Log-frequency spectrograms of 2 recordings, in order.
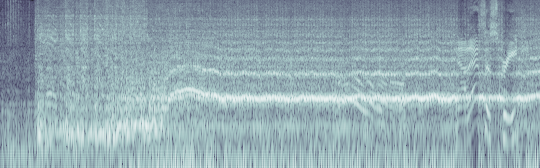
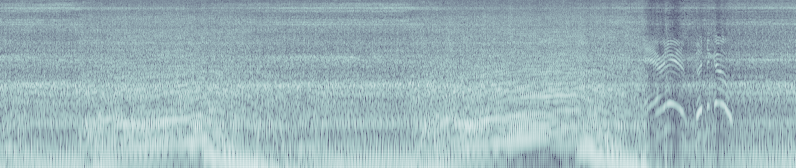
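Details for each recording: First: VW Super Beetle after installing a new alternator, starter and distributor: right after the engine catches, a steady squealing tone rides over the idle as the cooling fan rubs inside its shroud; it stopped once the alternator was in and the clamp tightened. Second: VW Super Beetle air-cooled engine with new distributor, idling before timing-light check; even, steady idle with a smooth rhythm and a couple of clean rises and falls in revs, running healthy.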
